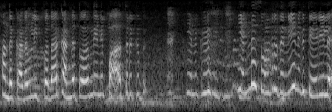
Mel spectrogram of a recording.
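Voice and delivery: high-pitched acted weeping; overwhelmed, tearful wail of gratitude; crying with joy. Mother-in-law thanking God for a grandchild, crying. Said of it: "சரி, சரி, அழாதீங்க".

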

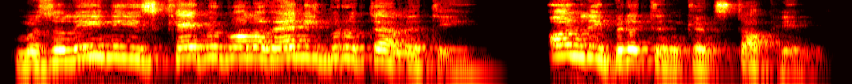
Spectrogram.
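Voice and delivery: put-on high-pitched Italian-accented pronouncement. A narrator's reading. Maestro answers about Mussolini, Italian accent. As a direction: warn them in an Italian accent. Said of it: "in his heavy Italian accent".

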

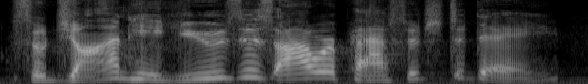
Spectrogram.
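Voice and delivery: ordinary talk, nothing marked

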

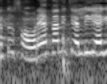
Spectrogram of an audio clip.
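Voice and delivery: high, playful teasing ask; teasing question. Retold or imitated. Teasing the crying Rekha, high playful question.

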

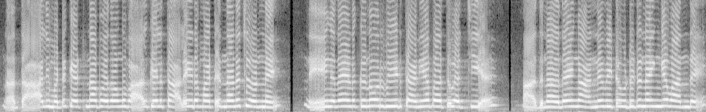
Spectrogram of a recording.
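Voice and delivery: timid second wife explaining herself to her husband; meek second wife. Acted. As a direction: speak humbly, close to tears. Second wife voiced by same speaker.

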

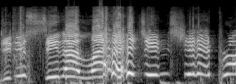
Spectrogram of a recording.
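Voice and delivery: high, loud, drawn-out excitement; amazed shouting. Real, not acted. Player amazed by a legendary play, excited shout. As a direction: shout in awe, stretching the words.

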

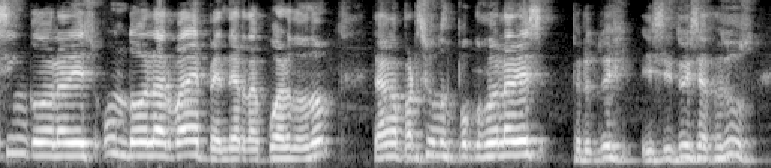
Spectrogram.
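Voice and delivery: ordinary delivery

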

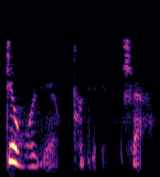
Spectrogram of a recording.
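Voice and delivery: fast soft whisper aside. Real, not acted. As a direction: whisper quickly to the viewers. Aside to viewers.

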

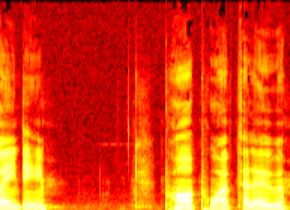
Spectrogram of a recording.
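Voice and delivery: usual speaking voice

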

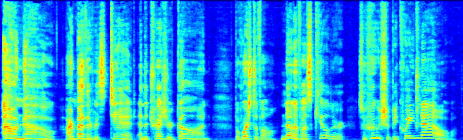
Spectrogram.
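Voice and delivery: mock anguish. Tsunami acting a grieving princess, loud hammed-up anguish. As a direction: wail over the dead mother, overacted. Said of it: "let out a cry of anguish".

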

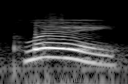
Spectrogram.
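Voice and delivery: loud booming order; roared command. Acted. Giant ordering the harp to play, roaring. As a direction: bark it like a giant. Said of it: "he roared at the harp".

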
